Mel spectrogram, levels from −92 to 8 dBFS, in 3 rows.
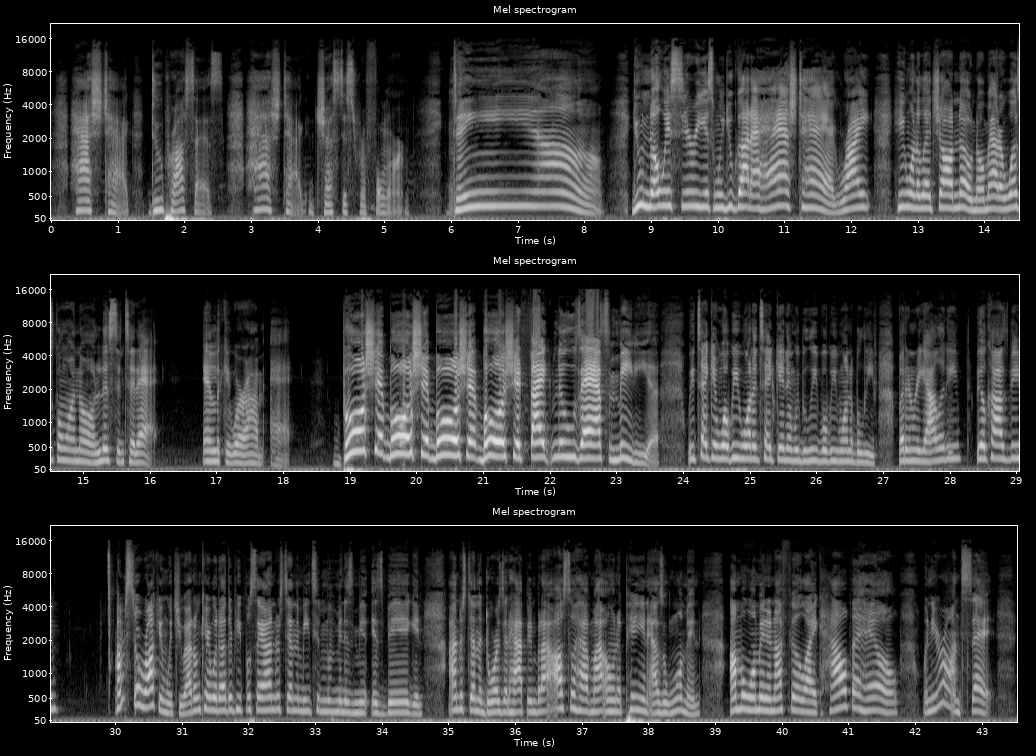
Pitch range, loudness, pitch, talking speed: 210-275 Hz, -18 LUFS, 245 Hz, 165 wpm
